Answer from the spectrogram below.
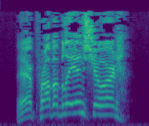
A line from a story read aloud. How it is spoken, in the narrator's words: I shouted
